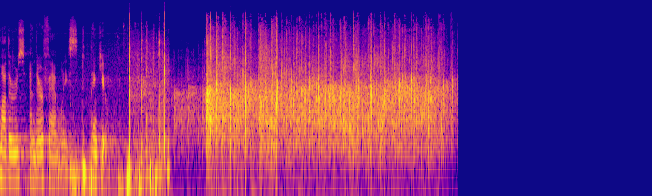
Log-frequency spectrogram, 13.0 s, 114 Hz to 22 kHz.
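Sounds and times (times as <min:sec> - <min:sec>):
crowd applauding: 0:02.6 - 0:09.2.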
